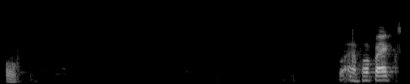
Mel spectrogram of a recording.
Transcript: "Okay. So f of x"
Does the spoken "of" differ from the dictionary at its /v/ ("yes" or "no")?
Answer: yes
